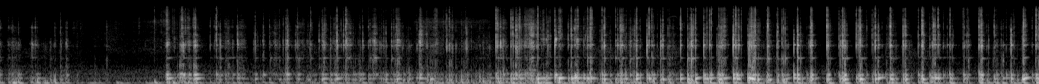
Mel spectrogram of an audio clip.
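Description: A green-capped, Prime-style plastic sports drink bottle of about 500 ml with a green and pink label is held near the microphone and tapped and scratched with fingertips and nails. It makes rapid, irregular clicky taps with a hollow plastic ring around 280 Hz. The tapping grows denser and louder after the first few seconds.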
